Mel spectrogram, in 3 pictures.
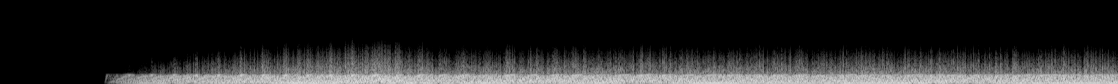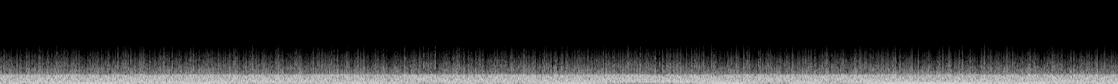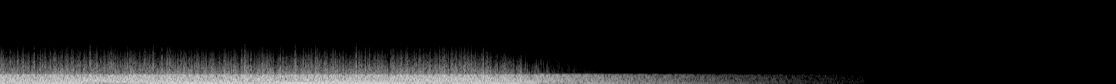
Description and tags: Into the Sun
some weird noise maybe the sound of a sun
Reaktor, random OSC´s and FM Gen´s messing with each other
noise, sun, distort, deep, heavy, bass, reaktor, artificial, grunge, gravity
